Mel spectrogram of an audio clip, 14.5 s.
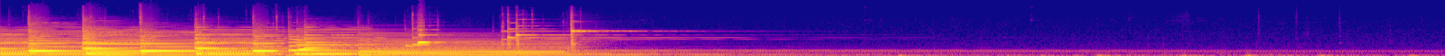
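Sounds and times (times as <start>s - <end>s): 
piano concerto soundcheck: 0.0s - 9.4s.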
